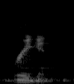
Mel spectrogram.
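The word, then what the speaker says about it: Breggan: It's spelled like Brian but pronounced Brian because my parents are strange, I guess.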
